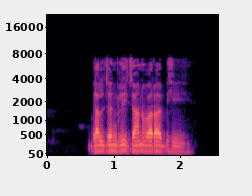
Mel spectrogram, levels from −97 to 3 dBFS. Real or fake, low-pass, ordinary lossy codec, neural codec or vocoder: fake; 7.2 kHz; Opus, 64 kbps; vocoder, 22.05 kHz, 80 mel bands, Vocos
